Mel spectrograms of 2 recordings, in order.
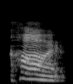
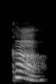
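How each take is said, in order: First: "car" with the final R sounded; American pronounced R. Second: "car" with the R left silent; British R-less pronunciation. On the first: Teacher showing learners American English, "car" with the R pronounced. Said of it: "they will pronounce the R". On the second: Teacher showing learners British English, "car" with a silent R. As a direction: say "car" without sounding the final R. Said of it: "the R not pronounced". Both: Shown as a demonstration.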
